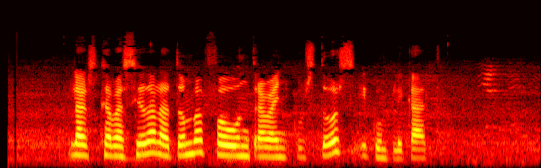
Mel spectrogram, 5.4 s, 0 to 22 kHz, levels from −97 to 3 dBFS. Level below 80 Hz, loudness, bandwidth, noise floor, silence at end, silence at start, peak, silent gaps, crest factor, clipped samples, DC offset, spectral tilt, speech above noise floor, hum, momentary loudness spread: -76 dBFS; -23 LUFS; 8.6 kHz; -51 dBFS; 0.5 s; 0.7 s; -2 dBFS; none; 22 dB; under 0.1%; under 0.1%; -5 dB/octave; 28 dB; none; 12 LU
